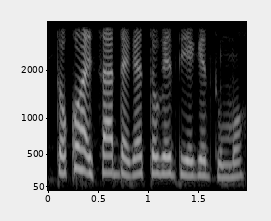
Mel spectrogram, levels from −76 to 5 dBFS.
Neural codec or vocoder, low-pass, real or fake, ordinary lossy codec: none; 3.6 kHz; real; none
